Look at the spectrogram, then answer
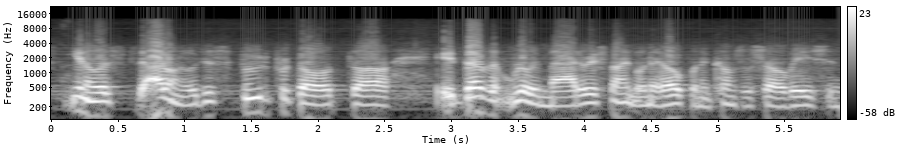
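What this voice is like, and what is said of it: North Carolina accent. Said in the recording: “I'm not from here, as you can tell by my accent. I'm originally from North Carolina”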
